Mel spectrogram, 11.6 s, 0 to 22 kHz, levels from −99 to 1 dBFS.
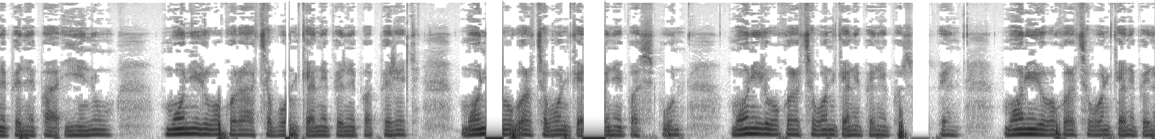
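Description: Speech that drops into dead flat silence four times: 2.86–2.90 s before "kaene pene pa peret", 4.86–5.04 s before "kora tsa von", 5.84–6.06 s before "pa spon moni rova", and 9.13–9.30 s. This is an underrun with held sample. The output buffer emptied, the converter froze on its last value, and live audio was lost during each gap. The 171 ms gaps fit an 8192-sample buffer.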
